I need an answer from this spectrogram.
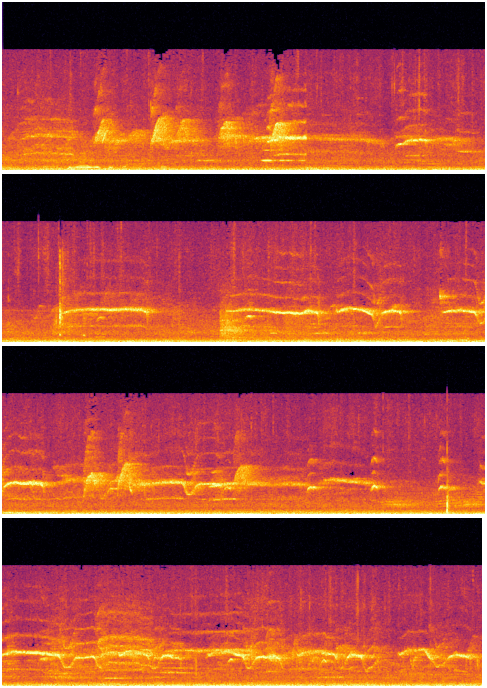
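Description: Small birds chirping, with many short, high chirps repeated throughout over a steady low background hum.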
